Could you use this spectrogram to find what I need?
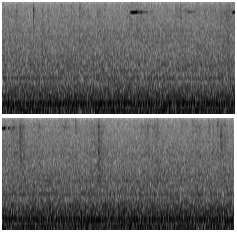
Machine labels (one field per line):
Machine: fan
